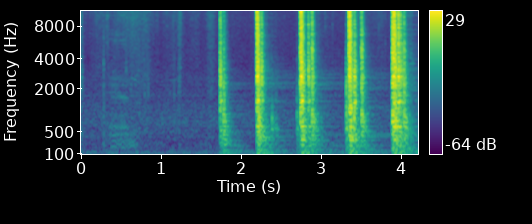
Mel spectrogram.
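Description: Hammer striking steel on a car's suspension underside: five hard blows about half a second apart, starting a little under two seconds in, each with a short metallic clang. The part is being beaten out to fit.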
